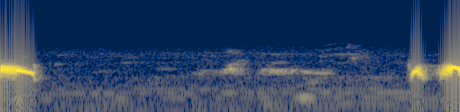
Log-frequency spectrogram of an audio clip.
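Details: Spotted dove in thúc gù cooing: a drawn-out falling coo at the start, a few soft faint murmured notes, then two short low hooting notes closing the phrase, in a quiet setting.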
